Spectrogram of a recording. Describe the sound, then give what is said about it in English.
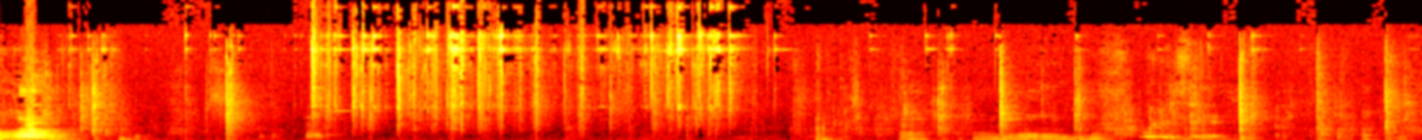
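A dog lets out a loud bark to get attention, wanting a toy thrown to play, followed by a metallic jingling rattle and then a person talking over occasional soft whimpers. “You want me to throw the toy for him? That's his play drive.”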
